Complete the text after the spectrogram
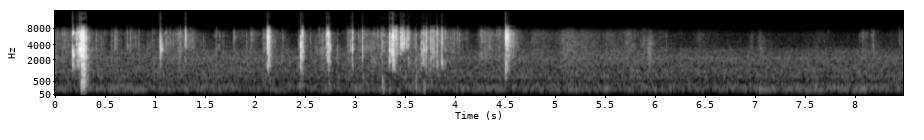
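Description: Trading cards tap and shuffle against a stack.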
